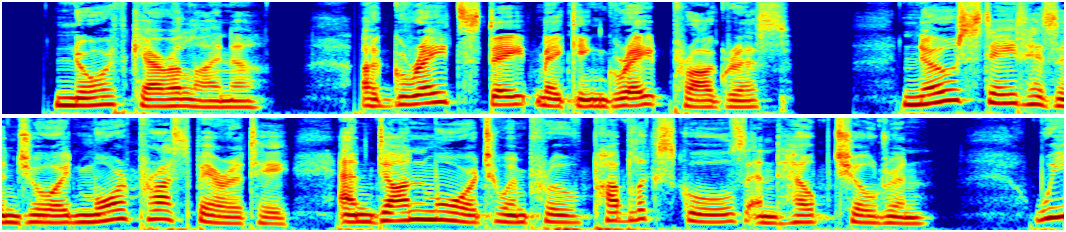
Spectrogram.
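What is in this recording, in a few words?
commercial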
